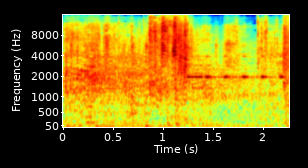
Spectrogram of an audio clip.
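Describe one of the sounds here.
A heavy blow strikes flesh with a wet thud.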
